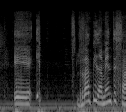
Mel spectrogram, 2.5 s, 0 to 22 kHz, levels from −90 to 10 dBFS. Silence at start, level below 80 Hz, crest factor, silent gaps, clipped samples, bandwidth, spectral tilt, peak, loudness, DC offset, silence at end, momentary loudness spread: 0 s; -52 dBFS; 14 dB; none; under 0.1%; 15.5 kHz; -4.5 dB/octave; -24 dBFS; -36 LUFS; under 0.1%; 0 s; 20 LU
